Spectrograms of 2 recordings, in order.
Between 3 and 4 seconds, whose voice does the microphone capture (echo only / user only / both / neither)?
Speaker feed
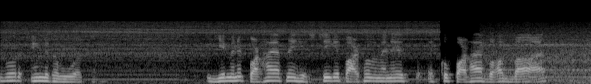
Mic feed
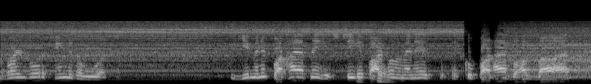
both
